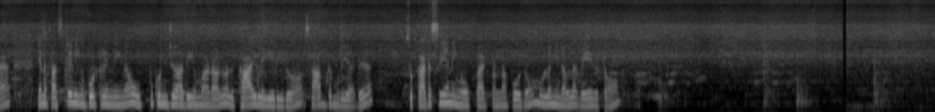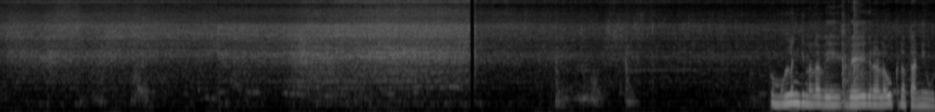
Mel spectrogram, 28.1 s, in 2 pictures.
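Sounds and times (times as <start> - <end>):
water hissing in hot pan: 0.0 - 27.8
vegetables sizzling in oil: 0.0 - 28.0
steel spoon scraping: 13.1 - 16.6, 22.4 - 23.9.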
